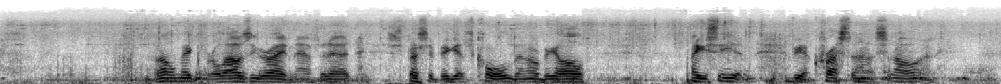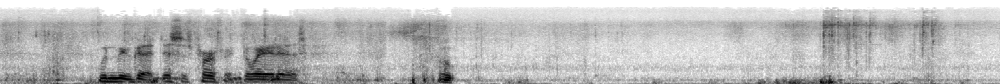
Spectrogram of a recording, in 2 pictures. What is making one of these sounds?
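A horse's hooves crunch softly through snow.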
